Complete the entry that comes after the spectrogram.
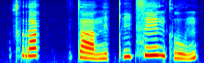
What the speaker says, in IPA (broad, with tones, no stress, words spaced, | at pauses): kʰra˥˩k̚ | taː˨˩ni˨˩t̚pʰi˦˥ʔ seː˥˩nkʰlu˩˦n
